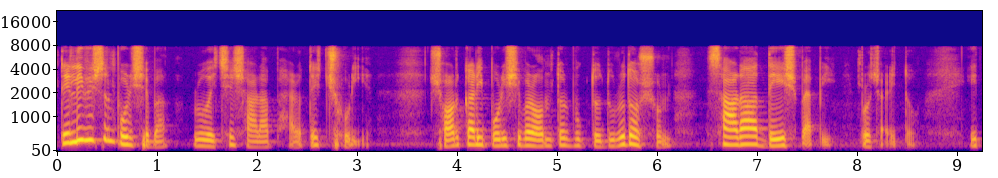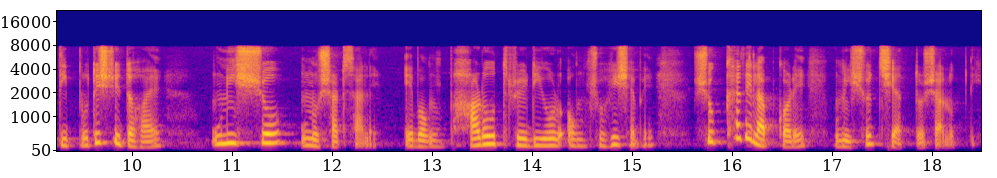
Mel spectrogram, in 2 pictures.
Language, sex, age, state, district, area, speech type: Bengali, female, 18-30, West Bengal, Paschim Bardhaman, urban, spontaneous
